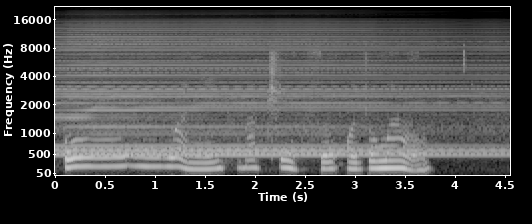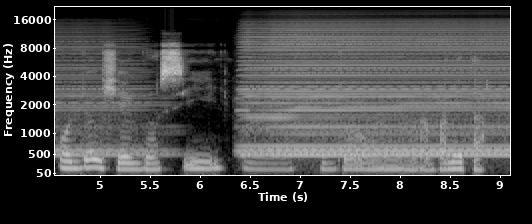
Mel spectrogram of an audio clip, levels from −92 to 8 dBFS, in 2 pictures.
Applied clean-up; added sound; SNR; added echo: none; Harmonica; 3 dB; none.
